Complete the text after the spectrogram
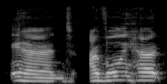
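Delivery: usual speaking voice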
